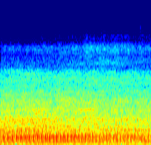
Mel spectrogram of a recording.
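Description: A motor vehicle engine running close by, a low pulsing rumble that swells and then eases off.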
